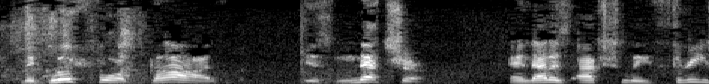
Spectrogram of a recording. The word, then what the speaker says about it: Neter: who pronounce it as enter and i want to make this clear that is a coptic pronunciation and the coptic pronunciation is flawed by greco-roman influence anyone who studies the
